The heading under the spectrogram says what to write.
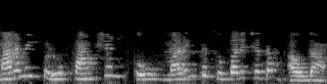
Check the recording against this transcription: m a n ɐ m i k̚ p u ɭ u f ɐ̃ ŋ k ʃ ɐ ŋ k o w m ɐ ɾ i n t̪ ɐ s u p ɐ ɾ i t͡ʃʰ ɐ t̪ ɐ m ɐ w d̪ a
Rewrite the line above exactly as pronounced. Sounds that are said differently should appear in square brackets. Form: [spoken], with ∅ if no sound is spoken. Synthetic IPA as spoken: m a n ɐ m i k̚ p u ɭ u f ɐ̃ ŋ k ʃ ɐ [n] k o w m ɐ ɾ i n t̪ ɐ s u p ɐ ɾ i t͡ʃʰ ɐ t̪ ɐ m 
